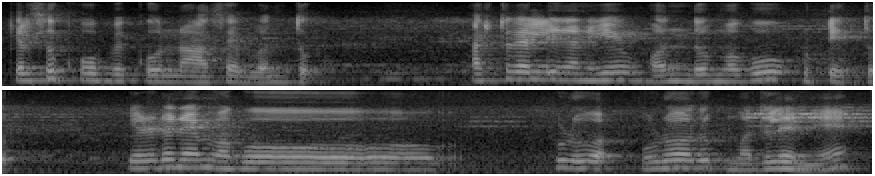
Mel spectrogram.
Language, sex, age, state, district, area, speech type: Kannada, female, 60+, Karnataka, Chamarajanagar, urban, spontaneous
